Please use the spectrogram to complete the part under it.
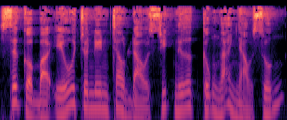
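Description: A man narrating a ghost story in a steady, dramatic storytelling voice. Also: mid-range voice, moderate pace, no room sound. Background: faint music.

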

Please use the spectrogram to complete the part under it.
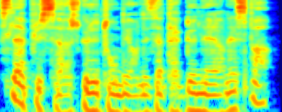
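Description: A man reading an audiobook, voicing a young sick woman with a gentle, eager, pleading manner. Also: fairly quick, husky. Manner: pleading, raised pitch.

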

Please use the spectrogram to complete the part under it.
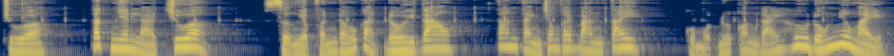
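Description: A woman reading a story aloud, voicing a furious older male official who shouts and scolds his grown daughter. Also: fairly low pitch, animated, moderate pace. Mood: furious scolding. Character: furious older male vice chairman, domineering father.

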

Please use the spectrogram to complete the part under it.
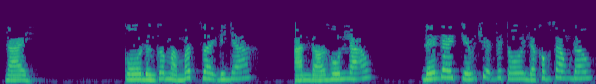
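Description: Lady doing a nasty old mother-in-law, shrill and scornful, high-ish voice, muffled dry audio. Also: fast talker, natural voice. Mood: scornful scolding. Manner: shrill, scornful, shouting abuse. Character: spiteful scolding older mother-in-law. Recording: dull lo-fi dry recording.

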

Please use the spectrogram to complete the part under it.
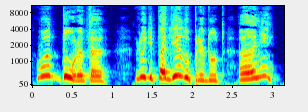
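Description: A reader playing a merchant's wife, middle-aged, fretful, scolding, very high, lively voice. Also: female voice, normal speed. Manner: shrill, scolding, fussing.

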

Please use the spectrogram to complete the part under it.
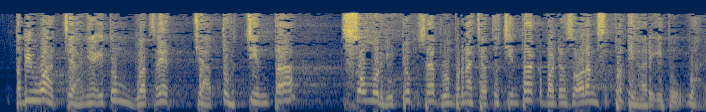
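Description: Lively preacher in a hall. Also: male voice, mid-range voice. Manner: lively, acts out quotes, shifts between soft and emphatic. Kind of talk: sermon. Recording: echoey hall, dull lo-fi sound.

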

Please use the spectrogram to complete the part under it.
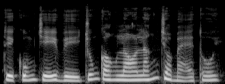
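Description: A dutiful middle-aged son, earnest and pleading as he frets over his mother, voiced by a woman reading the story. The tone is warm and soft, in a dry, close sound. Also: medium pitch, normal speed, dry recording, natural voice. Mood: anxious.

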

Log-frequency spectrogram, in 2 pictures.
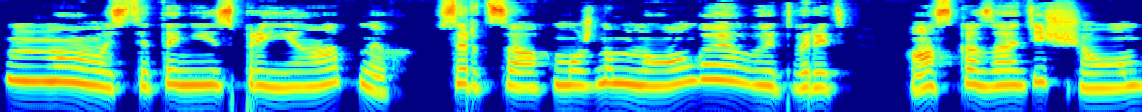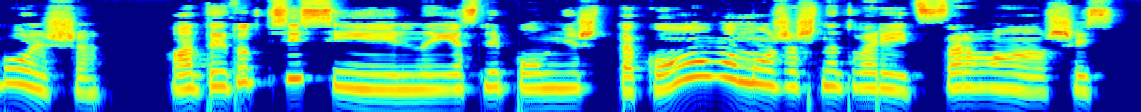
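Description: A woman's voice: sits high, a little slow, darkish tone, dry recording, clean studio sound, voice pushed up. A woman voicing a cheeky male talking cat who teases like a bossy fitness coach in an audiobook. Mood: cautious. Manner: teasing, bossy drill-instructor banter. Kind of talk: audiobook character voice.

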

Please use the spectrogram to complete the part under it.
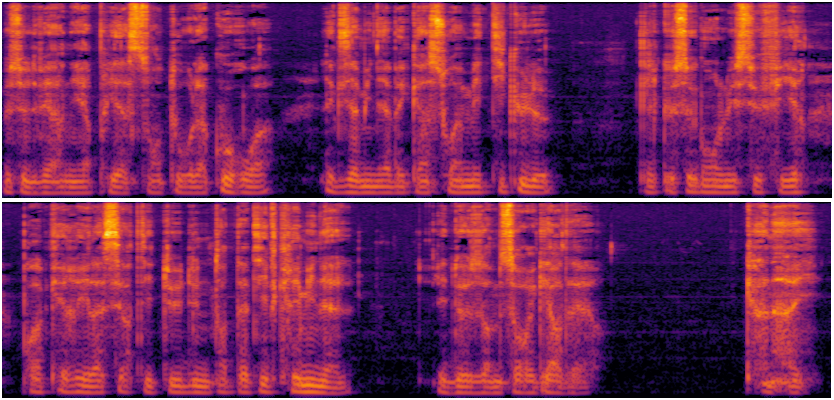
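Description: A man narrating a classic novel as an audiobook, in a steady, measured reading. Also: fairly low pitch, slightly rough, dry recording, clean studio sound.

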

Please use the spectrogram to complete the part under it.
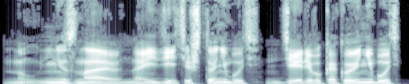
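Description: A man voicing a stern, weary medieval soldier who gives curt, unhurried commands. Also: fairly low pitch, lively intonation, gravelly, no room sound, clean studio sound.

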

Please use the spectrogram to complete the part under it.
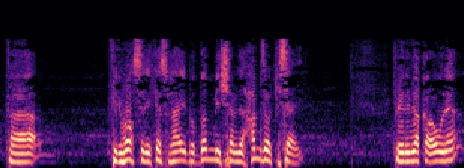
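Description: A man giving a religious lesson on Quran readings, quoting lines of verse and reciting examples slowly and carefully. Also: on the high side, a little mellow, breathy edge, muffled recording.

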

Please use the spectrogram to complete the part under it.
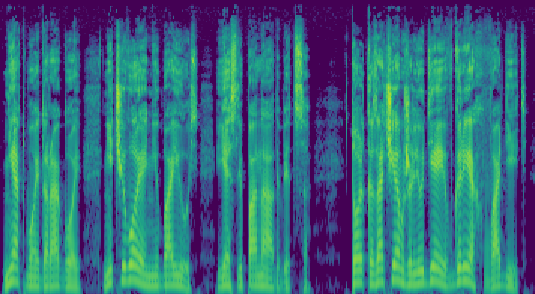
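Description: A man reading an audiobook, voicing a gentle, fatalistic young village woman in an earnest, pleading manner. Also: medium pitch, big pitch swings, measured pace, dry recording, clean studio sound.

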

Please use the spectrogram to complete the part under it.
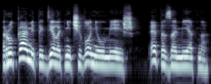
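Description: A woman's voice: on the low side, a little slow, dark tone, lo-fi sound, lightly acted. A woman voicing a cold, mocking man. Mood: sardonic. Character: mocking scarred older man, cold and probing.

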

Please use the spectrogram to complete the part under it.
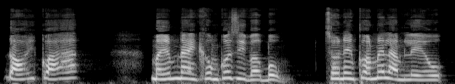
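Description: A man's voice: extremely high pitch, moderate pace, a bit bright, no echo, studio quality, voice pushed up. A man voicing a frightened, starving little peasant girl who stammers and begs through tears. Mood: pleading. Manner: tearful, begging, stammering.

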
